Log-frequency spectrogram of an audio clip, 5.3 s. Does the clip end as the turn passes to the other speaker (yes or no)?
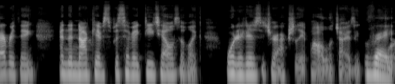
yes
